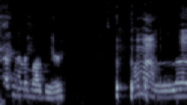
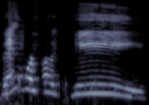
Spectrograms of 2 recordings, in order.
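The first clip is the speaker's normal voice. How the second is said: "That was a key" stretched slowly; drawn-out emphasis; slower than usual. Real, not acted. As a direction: draw out "That was a key", lingering on each word. Says it again, drawn out.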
